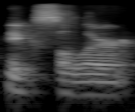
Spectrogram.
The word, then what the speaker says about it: Pixlr: It's called Pixlr Editor, and that's spelled Pixlr Editor.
